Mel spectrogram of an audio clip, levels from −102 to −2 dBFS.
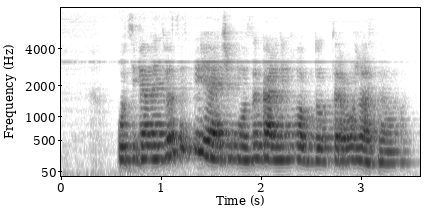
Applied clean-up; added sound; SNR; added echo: neural mask model DeepFilterNet 3.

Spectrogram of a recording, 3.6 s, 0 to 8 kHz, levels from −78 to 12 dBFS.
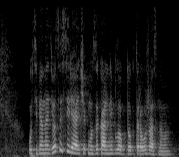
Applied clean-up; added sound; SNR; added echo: none; none; none; none.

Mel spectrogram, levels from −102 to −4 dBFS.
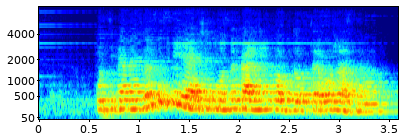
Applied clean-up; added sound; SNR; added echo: neural separator model SepFormer DNS4.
